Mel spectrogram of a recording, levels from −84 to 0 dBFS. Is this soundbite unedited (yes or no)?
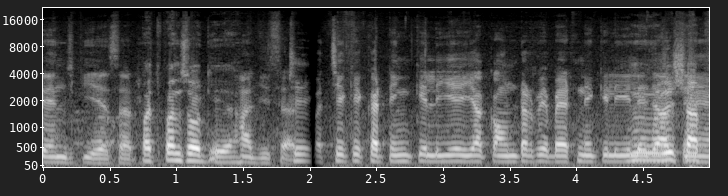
no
